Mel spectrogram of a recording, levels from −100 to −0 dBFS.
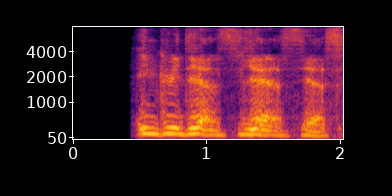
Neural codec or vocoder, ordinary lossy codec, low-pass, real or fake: codec, 16 kHz, 4.8 kbps, FACodec; none; none; fake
